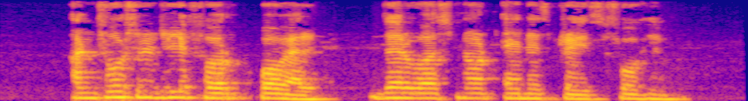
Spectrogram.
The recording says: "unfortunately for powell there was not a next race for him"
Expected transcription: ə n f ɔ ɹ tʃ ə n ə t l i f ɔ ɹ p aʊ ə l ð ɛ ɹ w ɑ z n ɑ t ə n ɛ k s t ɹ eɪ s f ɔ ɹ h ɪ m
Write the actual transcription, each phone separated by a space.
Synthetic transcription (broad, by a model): ə n f ɔ ɹ tʃ ə n ə t l i f ɔ ɹ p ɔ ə l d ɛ ɹ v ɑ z n ɑ t ə n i s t ɹ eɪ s f ɔ ɹ h ɪ m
